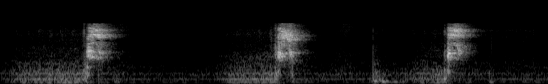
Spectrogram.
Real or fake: real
